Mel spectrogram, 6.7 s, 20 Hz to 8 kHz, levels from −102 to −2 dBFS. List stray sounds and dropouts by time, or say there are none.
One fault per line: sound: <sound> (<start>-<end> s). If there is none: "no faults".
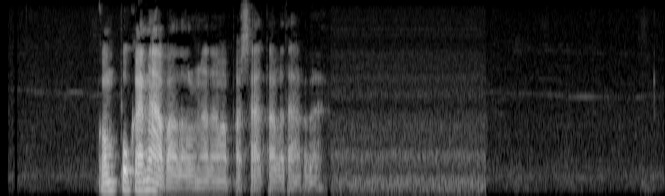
no faults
